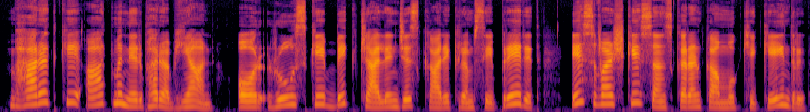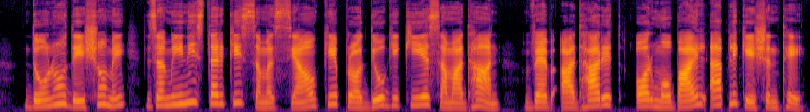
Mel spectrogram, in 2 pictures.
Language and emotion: Hindi, neutral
